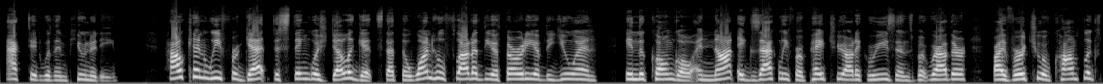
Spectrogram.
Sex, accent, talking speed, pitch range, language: female, American, 185 wpm, 210-260 Hz, English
